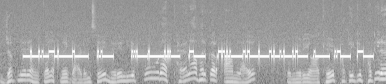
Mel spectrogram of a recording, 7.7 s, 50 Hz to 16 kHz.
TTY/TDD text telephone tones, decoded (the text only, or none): 5V6JO 8P2ZT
